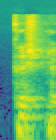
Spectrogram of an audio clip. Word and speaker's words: Krishna: We should always try to say the pronunciation Hare Krishna, Krishna Krishna, not Krishna Krishna, and Hare Rama Rama. That's a Western style of pronunciation. Try to improve your pronunciation by pronouncing it the way it should be done in Sanskrit.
